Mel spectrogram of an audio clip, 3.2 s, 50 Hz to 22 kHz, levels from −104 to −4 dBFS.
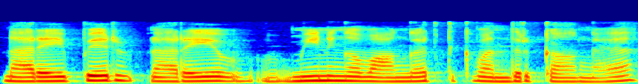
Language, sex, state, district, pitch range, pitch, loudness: Tamil, female, Tamil Nadu, Chennai, 190-210 Hz, 195 Hz, -16 LUFS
